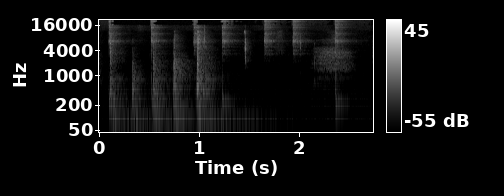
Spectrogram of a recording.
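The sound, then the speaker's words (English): A loud, heavy knock on a door: about five quick, solid raps in a row, booming, followed by a short ringing decay and quiet room noise, with no one speaking. “Big knock.”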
